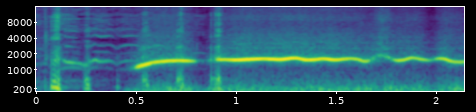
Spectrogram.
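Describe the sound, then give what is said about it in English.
A person whistles through their lips: a brief clicky, breathy start, then one long steady whistled note that slides up at first and wavers slightly as it holds. “Yours whistles.”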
